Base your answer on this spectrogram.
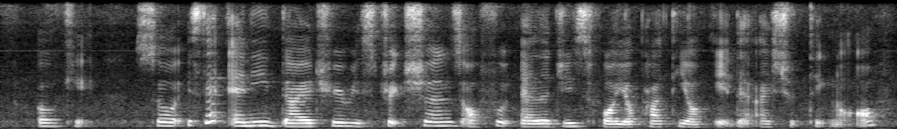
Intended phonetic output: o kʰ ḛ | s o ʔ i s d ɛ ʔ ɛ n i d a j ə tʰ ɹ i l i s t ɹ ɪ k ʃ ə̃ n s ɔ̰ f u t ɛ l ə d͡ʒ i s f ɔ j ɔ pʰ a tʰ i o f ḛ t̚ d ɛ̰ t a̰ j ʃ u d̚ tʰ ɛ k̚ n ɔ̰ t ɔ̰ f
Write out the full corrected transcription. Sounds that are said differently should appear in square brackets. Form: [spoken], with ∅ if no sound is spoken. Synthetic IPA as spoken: o kʰ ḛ | s o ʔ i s d ɛ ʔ ɛ n i d a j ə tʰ ɹ i [ɹ] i s t ɹ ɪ k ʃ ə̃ n s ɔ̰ f u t ɛ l ə d͡ʒ i s f ɔ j ɔ pʰ a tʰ i [ɔ] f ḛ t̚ d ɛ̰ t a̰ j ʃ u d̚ tʰ [e] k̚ n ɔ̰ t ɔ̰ f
